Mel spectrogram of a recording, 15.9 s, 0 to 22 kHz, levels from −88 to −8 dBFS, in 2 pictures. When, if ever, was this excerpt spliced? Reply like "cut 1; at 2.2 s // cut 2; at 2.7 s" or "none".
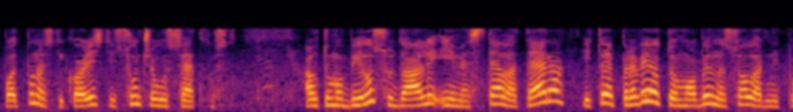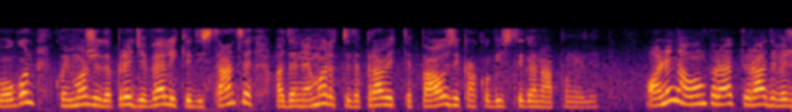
none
